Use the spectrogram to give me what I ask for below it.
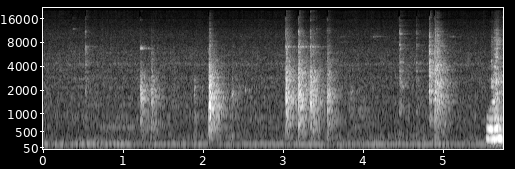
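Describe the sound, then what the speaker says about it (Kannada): Spices such as turmeric being stirred into a sev tamatar sabji in a cooking pan, heard as scattered scraping and clinking of a spoon against metal, with a low steady background hum. "ಒಂದು ಸರಿ ಮತ್ತೆ ಮಿಕ್ಸ್ ಮಾಡ್ಕೋಬೇಕು"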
